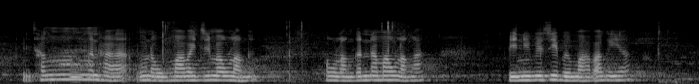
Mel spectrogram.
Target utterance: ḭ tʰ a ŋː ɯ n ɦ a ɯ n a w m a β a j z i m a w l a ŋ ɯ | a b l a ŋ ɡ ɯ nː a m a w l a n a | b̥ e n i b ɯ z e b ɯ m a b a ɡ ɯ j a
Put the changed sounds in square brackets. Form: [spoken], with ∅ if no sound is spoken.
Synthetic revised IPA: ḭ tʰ a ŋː ɯ n ɦ a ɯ n a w m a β a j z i m a w l a ŋ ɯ | a [w] l a ŋ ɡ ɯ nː a m a w l a [ŋ] a | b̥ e n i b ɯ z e b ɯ m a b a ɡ ɯ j a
